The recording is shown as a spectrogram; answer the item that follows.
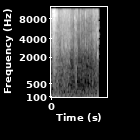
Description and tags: Left Grass/Grassy Footstep 1
A footstep (left foot) on a dry grassy surface. Originally recorded these for a University project, but thought they could be of some use to someone.
grass, feet, footstep, walking, grassy, steps, bracken, foot, left-foot, Dry-grass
